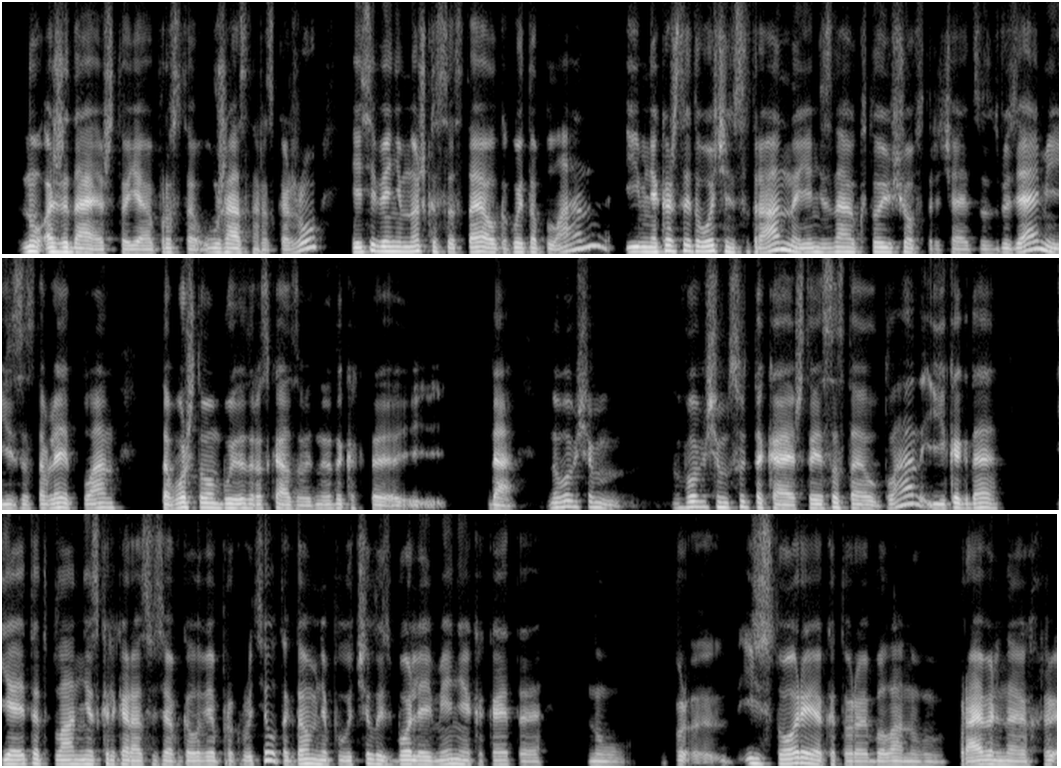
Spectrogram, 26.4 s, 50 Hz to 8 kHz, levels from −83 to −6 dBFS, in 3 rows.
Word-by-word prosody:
ну, 150 +1 +3
ожидая, 135 -5 +6
что 110 +1 -6
я 110 -1 +2
просто 130 -3 -4
ужасно 125 -2 +1
расскажу, 130 - -3 0.2
я 140 0 +3
себе 155 0 +4
немножко 150 +1 +2
составил 135 +1 +2
какой-то 135 +1 -1
план. 235 - -3
И 145 +1 +3
мне 140 -1 +5
кажется, 175 +1 +3
это 160 -2 +1
очень 160 -3 +3
странно. 150 +9 +1
Я 130 -1 +2
не 135 -1 0
знаю, 140 0 +1
кто 145 +1 -2
ещё 135 -1 0
встречается 115 -2 -8
с 110 - -13
друзьями 145 - +2
и 125 0 0
составляет 130 +4 0
план 145 +2 0 0.3
того, 135 +5 +3
что 150 -1 0
он 140 -2 +2
будет 135 0 +3
рассказывать. 120 -3 -1
Ну, 120 - -3
это 130 +2 -2
как-то 125 -3 -3
и - - -9 0.3
Да. - - +1 0.2
Ну, 150 +2 -2
в - - +1
общем 155 - -4 0.4
В 140 +4 -4
общем, 165 -3 +1
суть 155 +2 -4
такая, 120 -6 +4
что 115 +3 -3
я 130 - +4
составил 130 -5 -1
план, 235 - -3
и 125 -8 -2
когда 140 0 +1 0.5
я 135 0 +4
этот 140 0 -1
план 135 0 +2
несколько 135 0 +1
раз 120 0 0
у - - -7
себя 120 -1 0
в - - -13
голове 120 0 0
прокрутил, 125 - -3
тогда 125 +4 0
у - - +3
меня 130 -3 +1
получилась 125 +1 -3
более-менее 125 +1 +1
какая-то, 115 -2 -3 0.4
ну, 105 -3 -6 0.4
пр - - -3
э, - - -8 0.2
история, 145 -1 +2
которая 115 -2 -3
была, 115 +1 -1
ну, 105 -2 -6
правильная 120 -1 +3
хр 130 +5 -3
130 Hz, 175 wpm, -23 LUFS, 120-145 Hz, 0.5 s, ожидая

